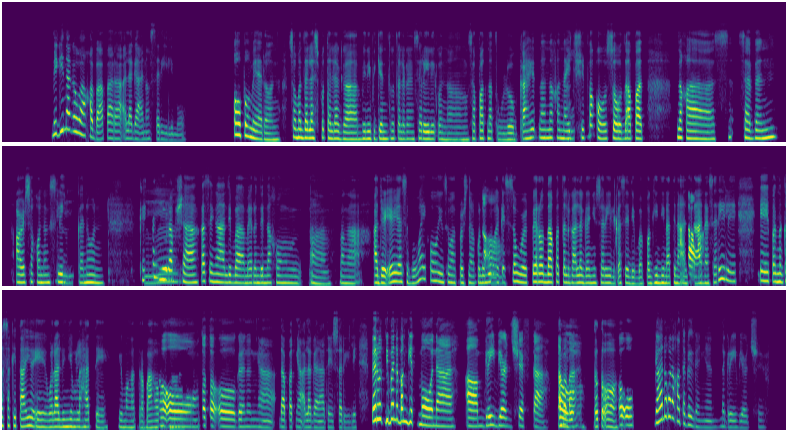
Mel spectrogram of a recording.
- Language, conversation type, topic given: Filipino, podcast, May ginagawa ka ba para alagaan ang sarili mo?
- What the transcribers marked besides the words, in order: in English: "graveyard shift"; in English: "graveyard shift?"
